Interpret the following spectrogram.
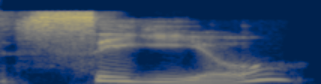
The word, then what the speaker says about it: siguió: So notice the pronunciation, right? So this is segui, seguiste, but this is siguió, seguimos, and siguieron.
